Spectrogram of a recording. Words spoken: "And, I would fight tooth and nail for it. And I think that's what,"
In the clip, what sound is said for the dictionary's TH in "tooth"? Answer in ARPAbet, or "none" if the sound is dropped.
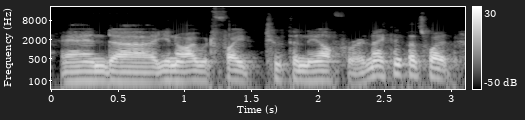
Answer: TH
